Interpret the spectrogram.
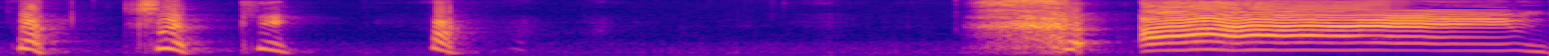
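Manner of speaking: high, helpless laughing disclaimer. Real, not acted. Streamer telling viewers it was a joke, laughing high. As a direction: take it back through real laughter.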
